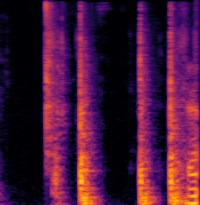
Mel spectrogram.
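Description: Carbon fiber tripod center column being pushed back into its collar with the release button held, giving three short knocks and clunks as it seats and locks into place.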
